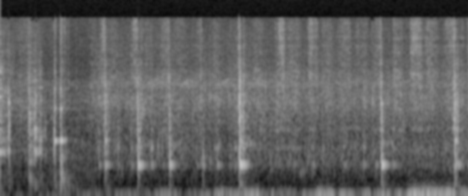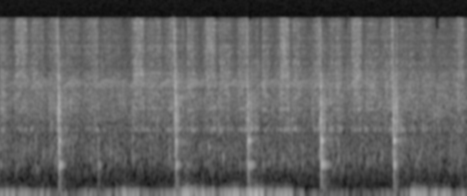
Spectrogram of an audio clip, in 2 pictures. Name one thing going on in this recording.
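A knife taps lightly and quickly on a piece of bamboo.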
